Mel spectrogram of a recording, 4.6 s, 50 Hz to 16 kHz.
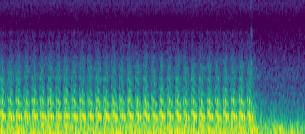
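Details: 2009 BMW E91 320i, attempted start after 9 hours outside at -12°C; starter cranks evenly near three turns a second then stops without catching; broken camshaft timing chain tensioner, chain and tensioner replaced.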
